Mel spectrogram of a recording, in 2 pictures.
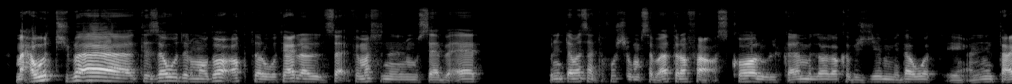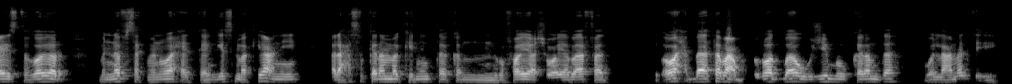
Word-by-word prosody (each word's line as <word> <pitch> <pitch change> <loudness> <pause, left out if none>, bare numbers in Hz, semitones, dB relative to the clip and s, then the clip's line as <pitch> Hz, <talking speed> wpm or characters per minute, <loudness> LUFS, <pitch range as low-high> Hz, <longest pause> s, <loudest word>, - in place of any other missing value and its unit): ما - - +5
حاولتش 200 -4 +4
بقى 165 -5 +8
تزود 155 +4 -2
الموضوع 140 +3 +1
أكتر 130 -3 -4
وتعلى 135 +4 -1
لسقف 125 -2 -7
مثلًا 125 -2 -6
المسابقات، 115 +2 -6 0.7
إن - - -9
أنت 135 0 -7
مثلًا 135 0 -2
تخش 135 +2 -17
في - - -10
مسابقات 115 - -3
رفع 130 0 +1
أثقال 135 0 +1
والكلام 115 +2 -7
اللي 125 0 -7
له 125 - -3
علاقة 125 0 -6
بالجيم 120 +2 -12
دوّة، 120 +1 -5
يعني 100 +1 -15
أنت 125 0 -7
عايز 125 -1 +1
تغيّر 130 +3 +1 0.3
من 115 +1 -10
نفسك 135 -2 -4
من 110 +1 -8
واحد 125 -2 -1
كان 105 +2 -10
جسمك 120 -3 -7
يعني 120 -5 -1 0.3
على - - +1
حسب - - -12
كلامك 125 -1 -2
إن 115 +1 -9
أنت 125 0 -9
كان 110 -4 -10
رفيّع 120 +3 +1
شوية 115 0 -2
بقى 120 +1 +2
فتبقى 115 -2 -5
واحد - - +5
بقى - - +6
تبع - - +7
بطولات 135 +4 0
بقى 135 -1 +3
وجيم 130 +2 -8
والكلام 125 0 -4
ده، 130 +1 -6 0.2
والّا 115 -1 -3
عملت 135 +5 -4
إيه؟ - - -17
125 Hz, 165 wpm, -22 LUFS, 115-135 Hz, 0.7 s, بقى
